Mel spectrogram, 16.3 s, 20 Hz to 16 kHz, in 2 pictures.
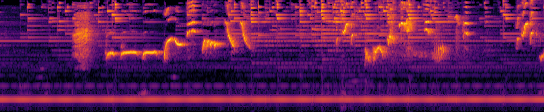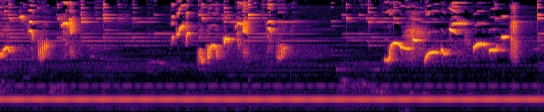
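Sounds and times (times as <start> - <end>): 
Oriental magpie-robin song of clear whistled phrases: 0.4 - 9.7, 10.4 - 16.3.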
